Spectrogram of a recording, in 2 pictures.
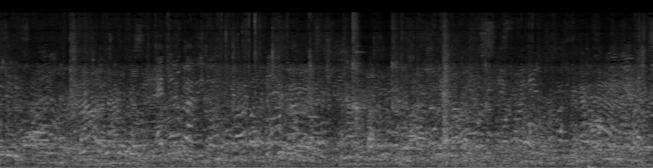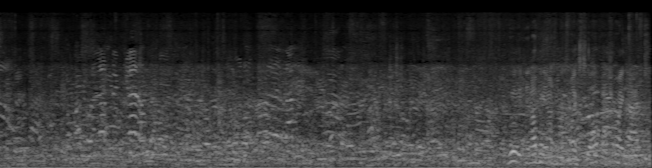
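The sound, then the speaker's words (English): Steady indoor hubbub of many overlapping voices, chatter and movement: the normal everyday bustle inside a Catholic Charities facility. It holds a constant, moderately loud level, with no single voice standing out. “And what you hear now is just the normal rustle and bustle that happens every day inside the facility, and you will actually hear an audio of me inside on location.”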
